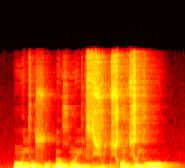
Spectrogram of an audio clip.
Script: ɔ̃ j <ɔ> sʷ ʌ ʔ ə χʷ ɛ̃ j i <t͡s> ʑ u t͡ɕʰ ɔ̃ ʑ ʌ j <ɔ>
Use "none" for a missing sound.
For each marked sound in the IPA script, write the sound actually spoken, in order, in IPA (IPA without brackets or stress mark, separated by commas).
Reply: ə, s, ɔ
